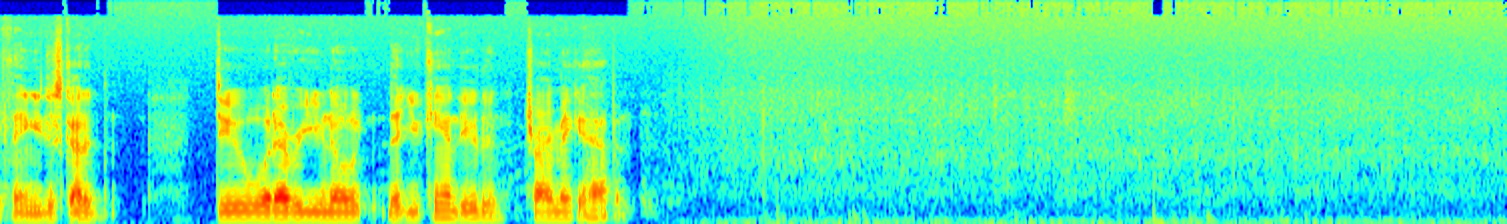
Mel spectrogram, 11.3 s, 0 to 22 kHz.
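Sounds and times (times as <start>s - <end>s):
speech: 0.0s - 0.9s, 1.6s - 4.8s
steady rain falling during a fishing trip: 4.9s - 11.2s.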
